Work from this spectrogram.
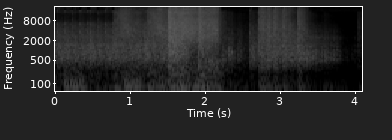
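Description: Gunfire and bursts of automatic fire in the real-time strategy game Wargame, a dense, continuous battle din with a heavier cluster of shots mid-way before easing off toward the end.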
